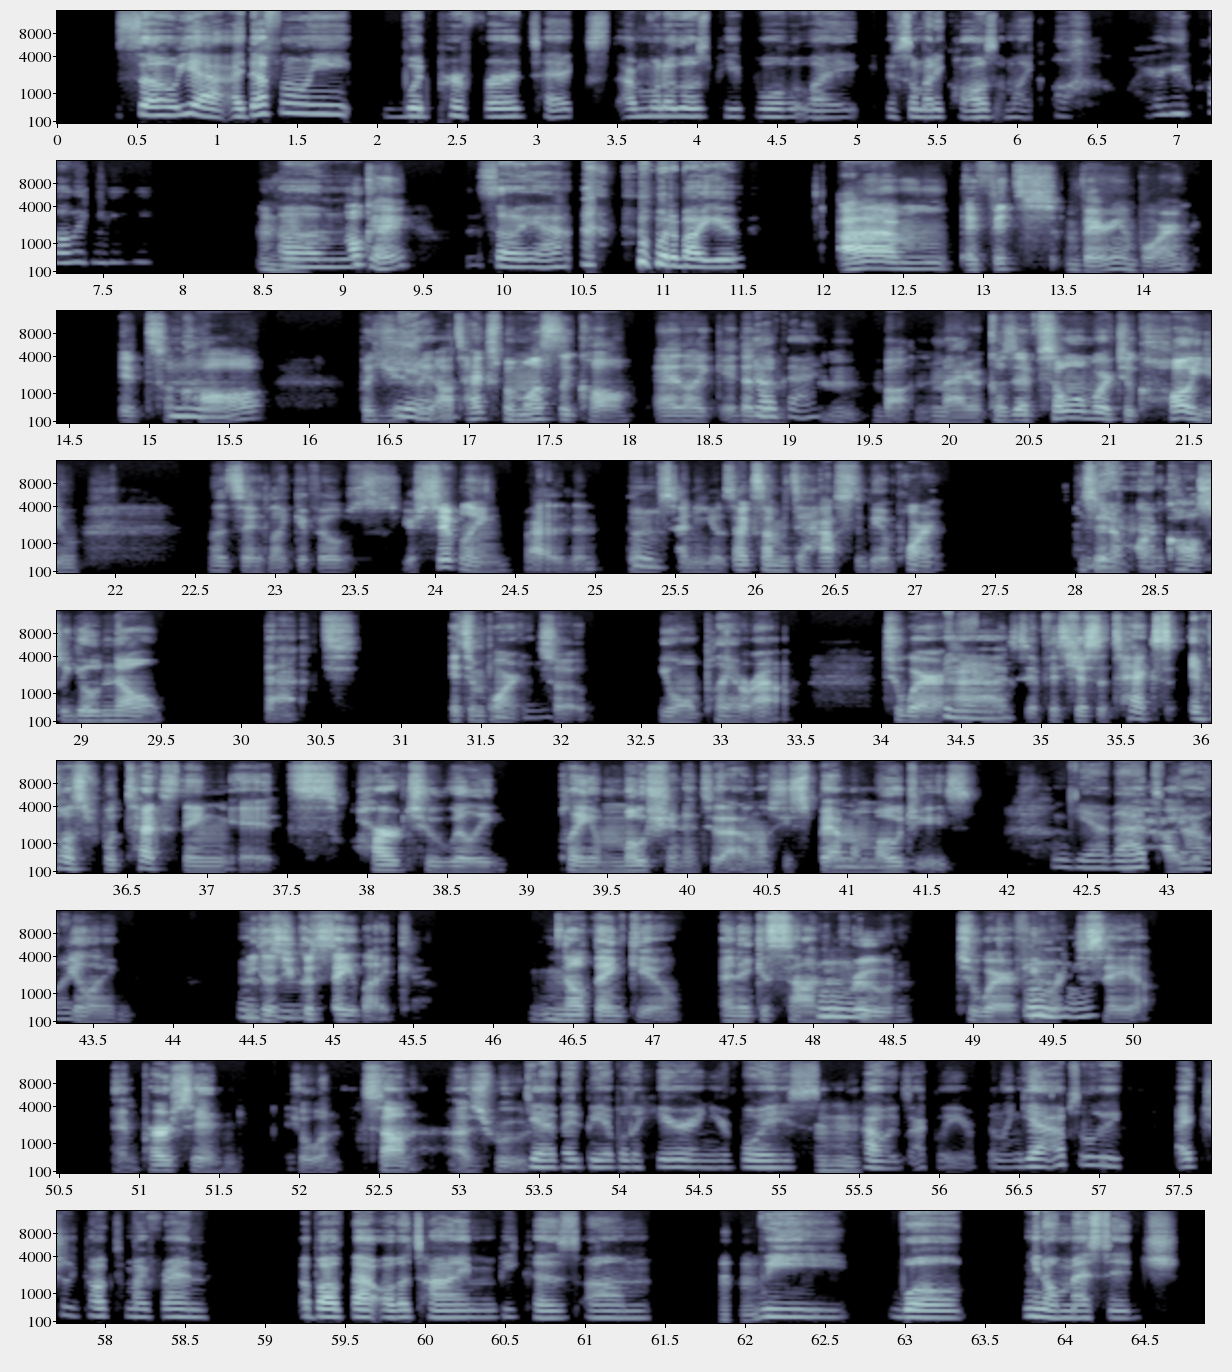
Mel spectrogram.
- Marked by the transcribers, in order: other background noise; chuckle; laughing while speaking: "what"; tapping; drawn out: "Mm"
- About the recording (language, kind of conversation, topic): English, unstructured, How have smartphones changed the way we communicate?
